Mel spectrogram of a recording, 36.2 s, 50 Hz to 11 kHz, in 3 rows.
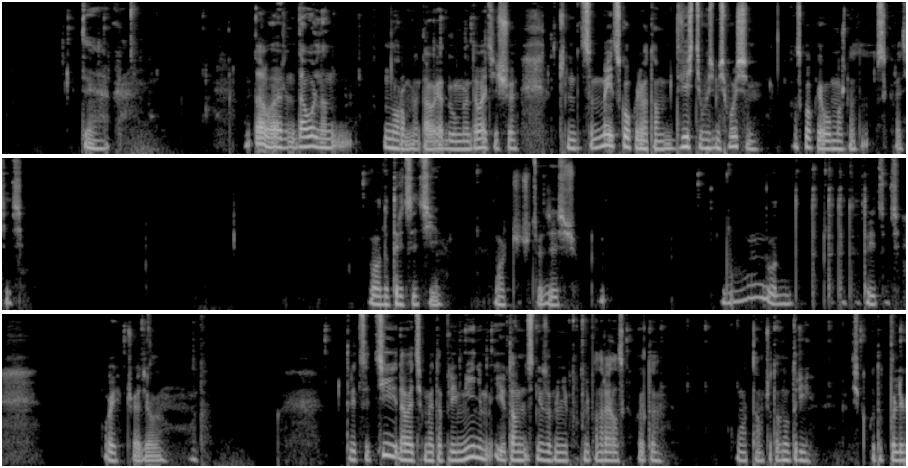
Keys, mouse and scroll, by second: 0.0 g, 1.2 click, 1.4 middle click, 1.7 scroll up 1, 1.8 Tab, 1.9 scroll down 2, 2.0-2.8 middle drag, 2.8 scroll down 1, 3.0-3.9 scroll up 9, 3.4 Tab, 3.9 Tab, 4.3 scroll down 1, 4.4-5.7 middle drag, 5.7 click, 7.4-8.0 drag, 8.0 Tab, 9.1 a, 9.4 middle click, 9.7 scroll up 1, 9.8 3, 10.1-10.5 scroll down 4, 10.5 Tab, 11.7-14.7 drag, 17.1-19.2 middle drag, 19.2-21.7 drag, 21.7-23.5 middle drag, 23.5 click, 23.9-28.7 drag, 28.7-30.2 middle drag, 30.2-30.8 drag, 30.8 Tab, 30.9 middle click, 31.4 scroll up 1, 31.6 scroll down 1, 31.8-34.5 typing, 32.3 click, 32.7 middle click, 33.2 middle click, 33.5 scroll up 2, 33.9 middle click, 34.8 middle click, 35.4 click, 35.7 3, 35.9 click.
